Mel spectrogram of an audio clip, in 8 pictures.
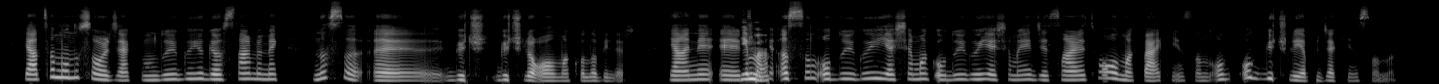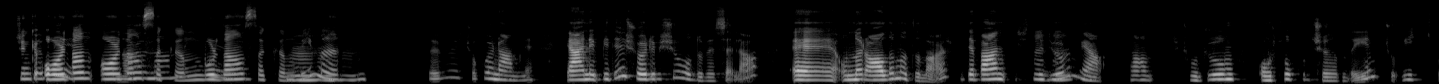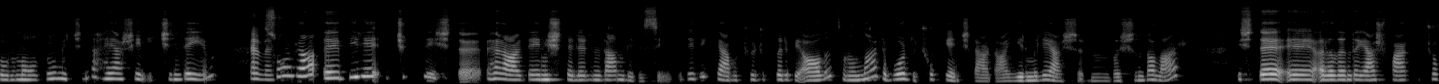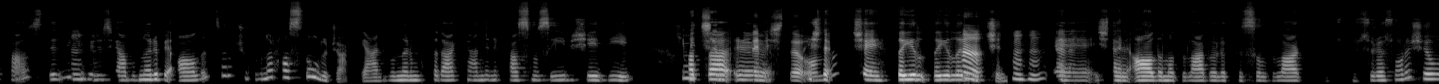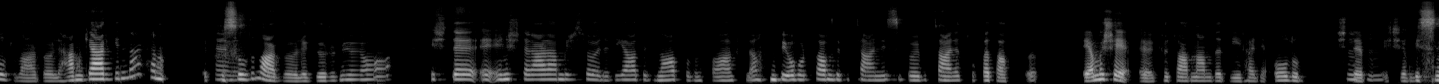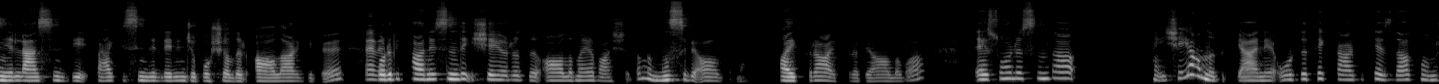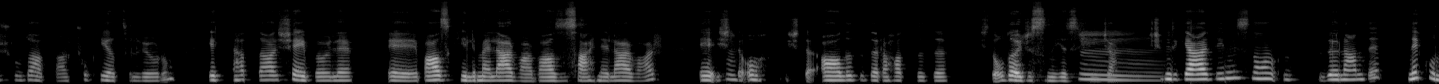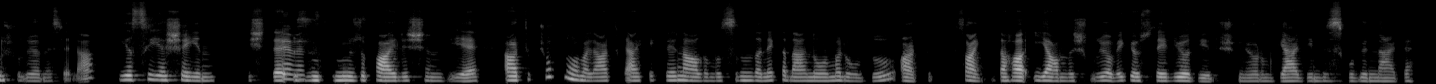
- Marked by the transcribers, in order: other background noise; tapping; other noise; chuckle
- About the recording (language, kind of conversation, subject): Turkish, podcast, Evinizde duyguları genelde nasıl paylaşırsınız?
